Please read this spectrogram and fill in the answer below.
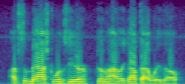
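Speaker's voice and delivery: loud, high shouted offer; calling across distance. A narrator's reading. Offering mashed vertebrae to a stranger, calling out. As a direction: holler it across the hill. Answering the call from afar.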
